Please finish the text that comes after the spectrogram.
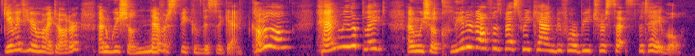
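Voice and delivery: mother scolding Emma over the plate. A narrator's reading. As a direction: wind yourself up into a rant. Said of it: "winding herself up again".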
